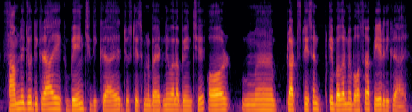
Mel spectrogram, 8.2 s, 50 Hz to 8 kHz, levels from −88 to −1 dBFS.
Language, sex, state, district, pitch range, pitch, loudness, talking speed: Hindi, male, Uttar Pradesh, Budaun, 125-140 Hz, 130 Hz, -22 LUFS, 225 wpm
